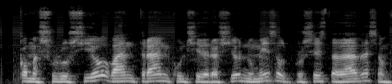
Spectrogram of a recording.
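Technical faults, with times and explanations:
Throughout: computer activity noise, a buzz pulsing near 200 Hz, about 30 dB below the speech. Computer load changes shift the shared audio ground.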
